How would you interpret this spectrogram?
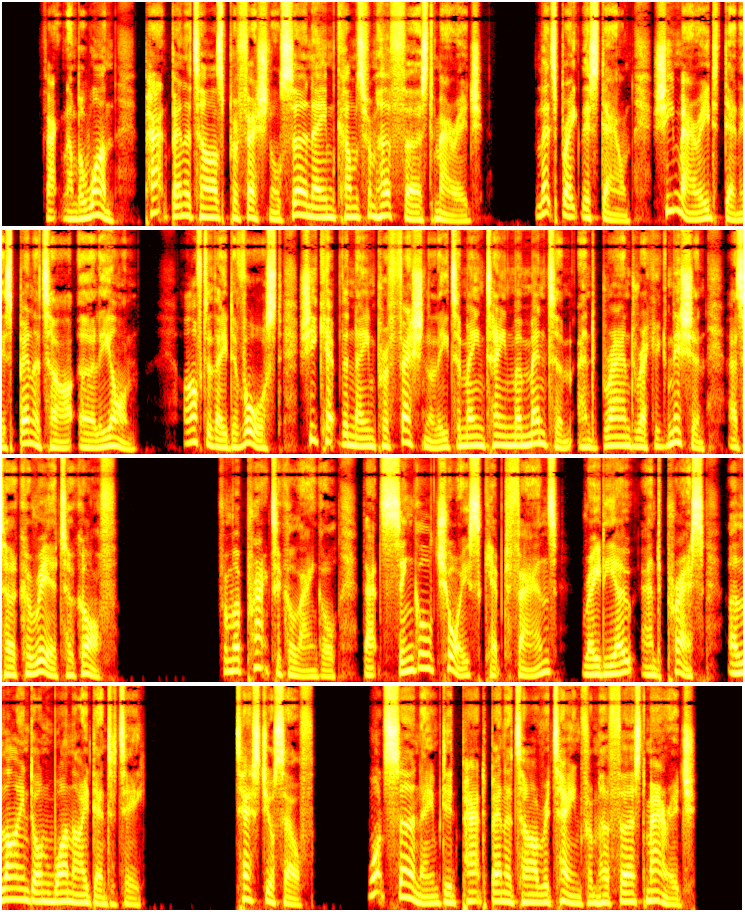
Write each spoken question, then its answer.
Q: What surname did Pat Benatar retain from her first marriage?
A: Correct answer, Benatar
